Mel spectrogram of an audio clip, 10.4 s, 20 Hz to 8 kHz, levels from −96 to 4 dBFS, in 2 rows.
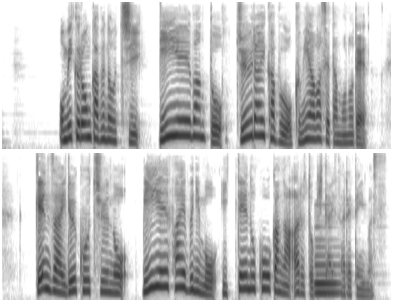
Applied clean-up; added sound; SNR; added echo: neural mask model DeepFilterNet 3.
